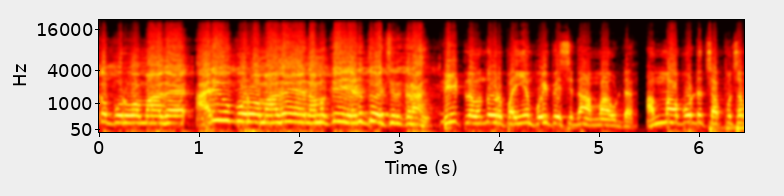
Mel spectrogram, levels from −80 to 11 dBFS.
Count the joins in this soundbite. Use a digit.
3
